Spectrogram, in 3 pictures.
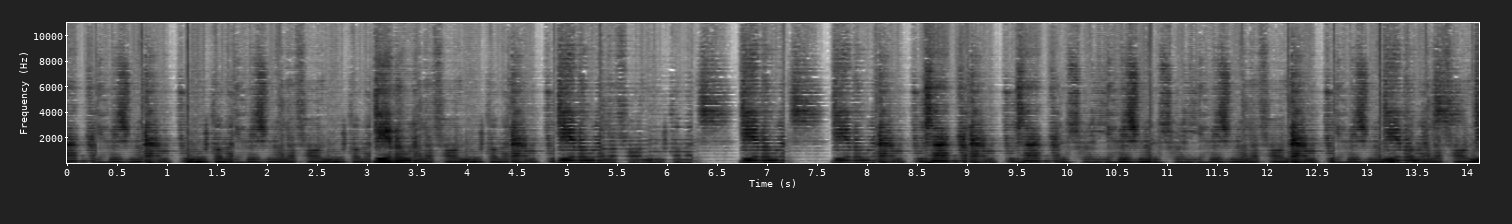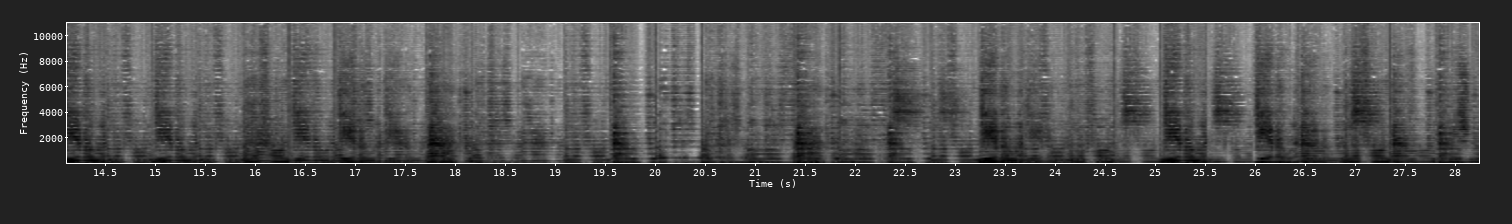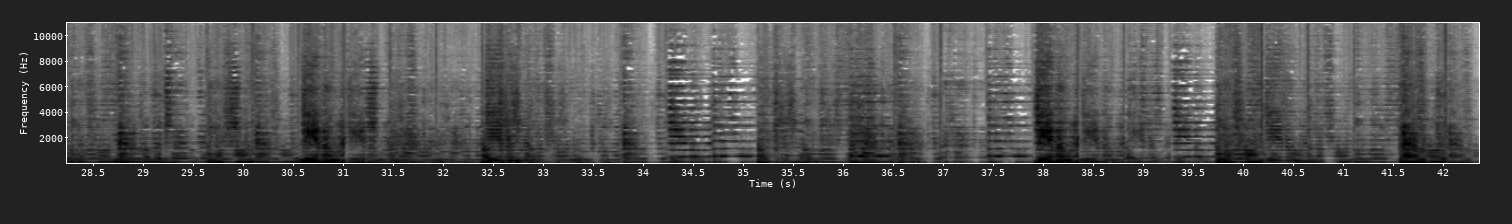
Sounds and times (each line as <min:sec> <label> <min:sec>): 0:12.2 piano chromatic scales 0:42.3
